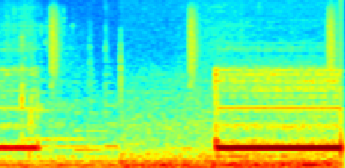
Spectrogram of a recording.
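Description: Phone call ringback tone played over a smartphone speaker while the call rings through to a business. A short steady tone cuts off just after the start, then a longer ring of the same steady pitch begins about a second and a half in.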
